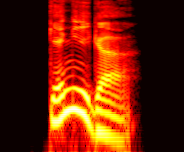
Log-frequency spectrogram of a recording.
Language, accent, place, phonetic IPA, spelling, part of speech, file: German, Germany, Berlin, [ˈɡɛŋɪɡɐ], gängiger, adjective, De-gängiger.ogg
- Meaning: 1. comparative degree of gängig 2. inflection of gängig: strong/mixed nominative masculine singular 3. inflection of gängig: strong genitive/dative feminine singular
